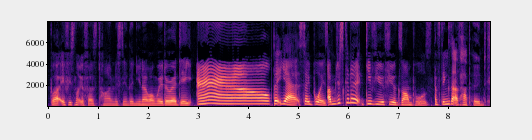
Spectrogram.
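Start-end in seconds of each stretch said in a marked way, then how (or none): 3.0-4.5 long, high, loud howl; playful howl. Pretend. Podcaster showing listeners she is weird, with a playful howl. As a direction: let out a held, silly high yowl. Whoops after calling herself weird.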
